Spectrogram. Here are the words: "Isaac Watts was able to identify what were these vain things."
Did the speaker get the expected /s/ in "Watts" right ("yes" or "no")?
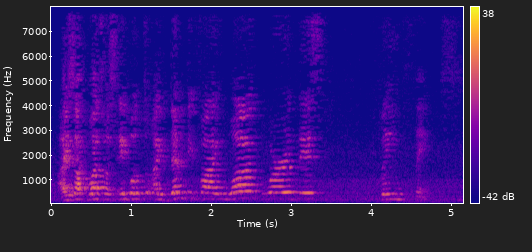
no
